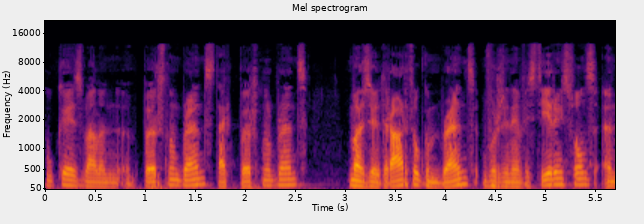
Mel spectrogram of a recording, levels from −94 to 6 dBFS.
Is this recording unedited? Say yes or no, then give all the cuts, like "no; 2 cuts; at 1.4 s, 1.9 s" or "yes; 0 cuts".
yes; 0 cuts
